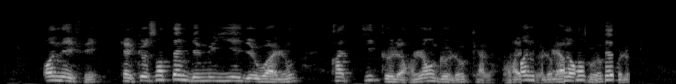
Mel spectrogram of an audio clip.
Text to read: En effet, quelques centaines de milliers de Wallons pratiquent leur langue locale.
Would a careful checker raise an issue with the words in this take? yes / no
yes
